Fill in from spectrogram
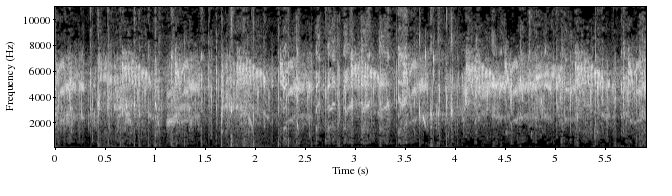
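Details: Swiftlet lure call played to attract the birds and boost the population. Thin, high twittering notes pour out in a dense flock chorus, with short gaps in the intensity.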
